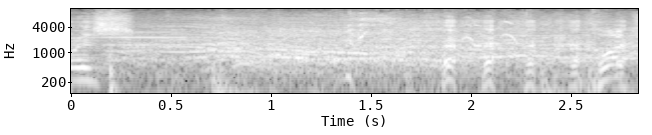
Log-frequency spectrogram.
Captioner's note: laughs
